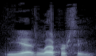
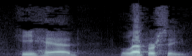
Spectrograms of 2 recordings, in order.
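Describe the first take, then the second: First: Had pressed firmly, leprosy falling away; stress on had. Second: Leprosy drawn out slow with a falling close; slow weight on leprosy. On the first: Preacher repeating the point, pressing on had. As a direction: lean on had to confirm it. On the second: Preacher revealing the flaw, slow stress on leprosy. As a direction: land the word leprosy slowly and let it drop. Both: Shown as a demonstration.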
